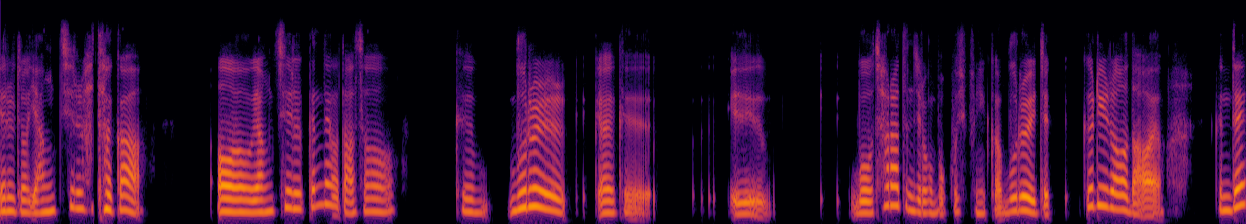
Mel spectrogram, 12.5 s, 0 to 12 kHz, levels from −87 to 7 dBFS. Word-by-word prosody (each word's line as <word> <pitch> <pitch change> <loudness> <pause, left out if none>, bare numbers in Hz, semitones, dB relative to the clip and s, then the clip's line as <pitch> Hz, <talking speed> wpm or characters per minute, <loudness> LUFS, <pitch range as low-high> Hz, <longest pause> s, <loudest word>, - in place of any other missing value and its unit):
예를 200 0 +1
들어 185 -1 -2
양치를 210 +7 -1
하다가 225 -2 +1 0.7
어 185 -2 +7
양치를 200 +6 +1
끝내고 295 +5 -2
나서 190 +3 -3 0.6
그 190 -3 -4 0.3
물을 235 -2 +4 0.3
아 175 +1 +2
그 90 - -5 0.8
그 165 +1 -1 0.8
뭐 175 0 +2
차라든지 275 -4 0
이런 175 - -1
걸 170 - -5
먹고 180 - -8
싶으니까 170 -3 -6
물을 205 +1 +4
이제 155 -4 -2 0.3
끓이러 265 -5 +3
나와요. - - +2 0.5
근데 235 +6 +2
200 Hz, 245 characters per minute, -23 LUFS, 185-240 Hz, 0.8 s, 어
